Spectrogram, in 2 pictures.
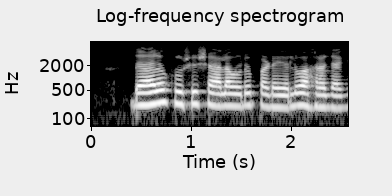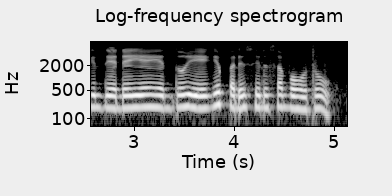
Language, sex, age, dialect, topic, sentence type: Kannada, male, 18-24, Mysore Kannada, banking, question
